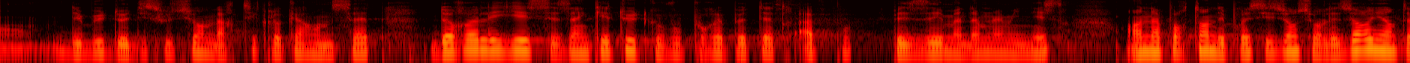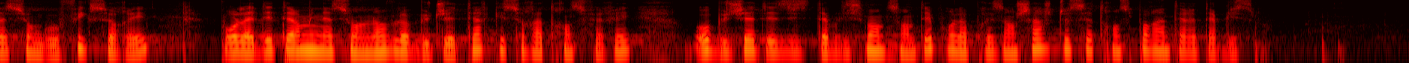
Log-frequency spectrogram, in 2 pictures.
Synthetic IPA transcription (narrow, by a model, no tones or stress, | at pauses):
d̪ebyd̪əd̪iskʲysjɔ̃d̪əlaʁt̪ʰikləkaʁɑ̃t̪sɛt̪d̪əʁəlejesezɛ̃kʲjet̪yd̪kəvupuʁepøt̪ɛt̪χa̰ | pezemad̪amlaminist̪χɑ̰̃napɔʁt̪ɑ̃d̪epχesizjɔ̃syʁlezɔʁjɑ̃t̪asjɔ̃kəvufiksəʁepuʁlad̪et̪ɛʁminasjɔ̃d̪əlɑ̃vlɔp̚byd̪ʒet̪ɛʁkʲisəʁat̪χɑ̃sfeʁeobyd̪ʒɛd̪ezet̪ablismɑ̃d̪əsɑ̃t̪epuʁlapχizɑ̃ʃaʁʒd̪əset̪χɑ̃spɔʁɛ̃t̪ɛʁet̪ablismɑ̃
